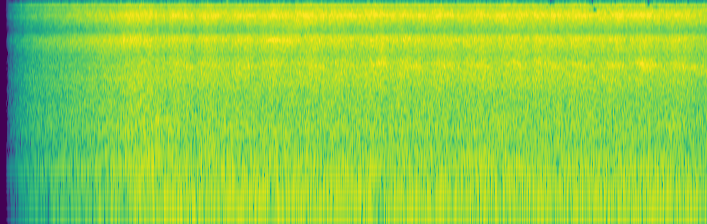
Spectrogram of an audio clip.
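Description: Shinkansen bullet train running past the platform at speed on the through track: a loud, steady rush of rolling and wind noise that builds over the first second and then holds.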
